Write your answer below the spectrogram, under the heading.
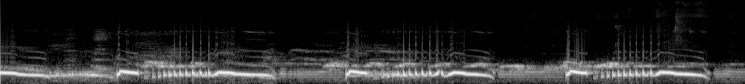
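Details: Albino collared dove (burung puter) in full song, meant to stimulate other doves to call; three phrases of a clipped rising note, a fast throbbing roll and a long downward-sliding coo, spaced roughly two seconds apart.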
